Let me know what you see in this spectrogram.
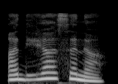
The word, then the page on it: ಅಧ್ಯಾಸನ: adhyāsana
